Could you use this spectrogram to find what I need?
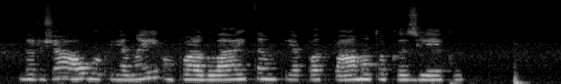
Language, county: Lithuanian, Vilnius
